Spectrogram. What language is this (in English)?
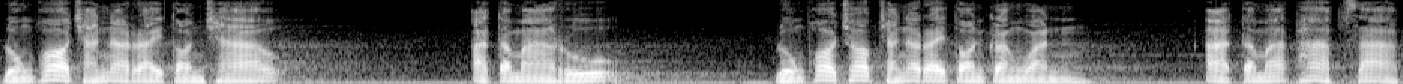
Thai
